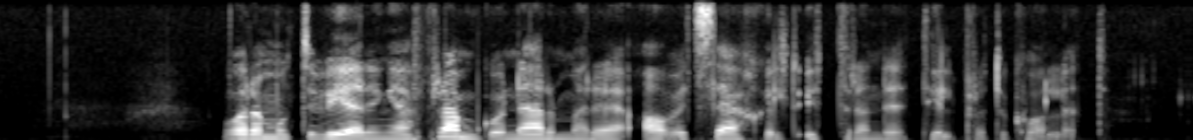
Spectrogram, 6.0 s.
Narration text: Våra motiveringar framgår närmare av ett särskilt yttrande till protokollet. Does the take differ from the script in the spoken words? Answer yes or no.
no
